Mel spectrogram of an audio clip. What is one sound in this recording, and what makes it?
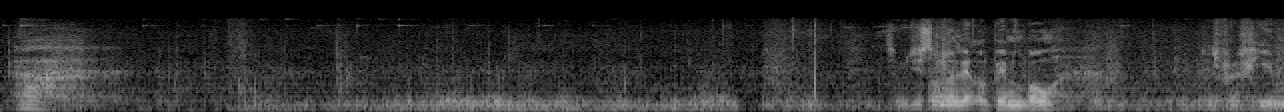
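An older man talks calmly close by, outdoors.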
